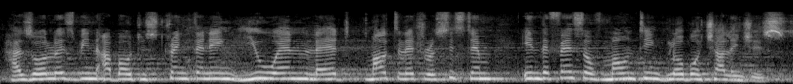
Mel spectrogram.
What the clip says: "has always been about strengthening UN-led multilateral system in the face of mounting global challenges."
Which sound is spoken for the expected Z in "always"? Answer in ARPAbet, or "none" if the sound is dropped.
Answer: Z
